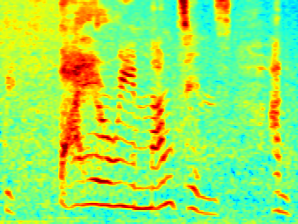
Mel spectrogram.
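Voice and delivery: put-on picture-book reading for children; lively storytime narration; story narration. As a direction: read it aloud with wonder for little ones. Reads picture book aloud.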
